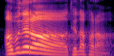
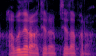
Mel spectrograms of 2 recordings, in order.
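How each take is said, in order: First: Long, loud call across a distance. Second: Said in the usual way. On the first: Acted. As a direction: project like calling to a far hillside. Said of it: "다윗이 소리칩니다". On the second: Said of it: "소리칩니다".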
